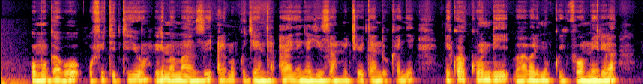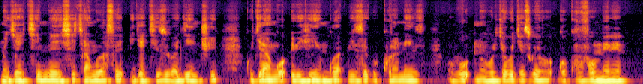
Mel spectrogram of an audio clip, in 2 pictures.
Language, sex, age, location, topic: Kinyarwanda, male, 36-49, Nyagatare, agriculture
